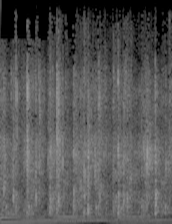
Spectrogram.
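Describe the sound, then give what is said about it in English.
A group clapping together for four adults who said yes to Jesus, a dense, steady patter of many hands holding an even level throughout, with a low sustained tone, like an instrument or hum, running underneath. “And saying, I'm going to clap for that.”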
